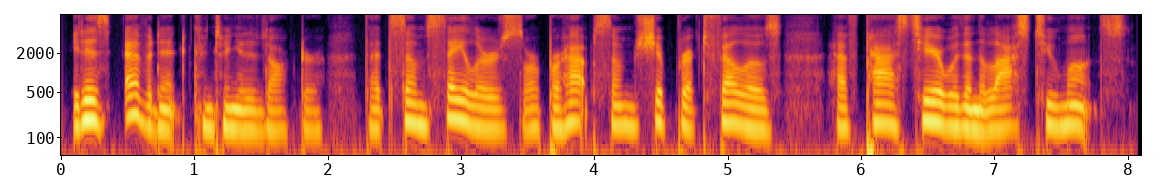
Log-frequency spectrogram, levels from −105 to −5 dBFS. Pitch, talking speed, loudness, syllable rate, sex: 150 Hz, 165 wpm, -19 LUFS, 4.9 syllables/s, female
